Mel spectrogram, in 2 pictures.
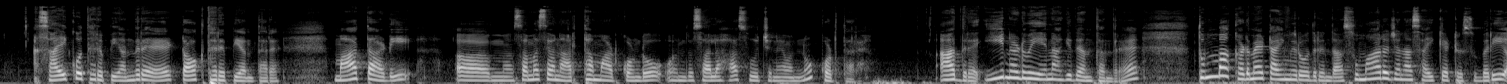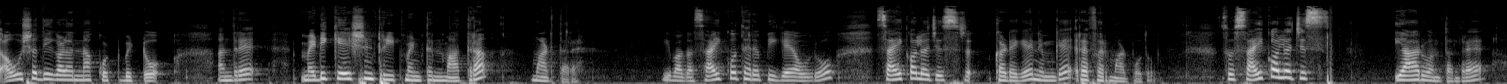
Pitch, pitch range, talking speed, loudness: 200 Hz, 175-235 Hz, 90 wpm, -18 LUFS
